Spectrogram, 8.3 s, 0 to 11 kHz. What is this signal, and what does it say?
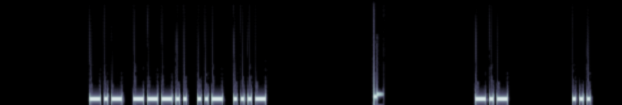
Morse code, heard as a keyed tone, about 25 wpm, spaced as for 17 wpm, 700 Hz. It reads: K8UV KS
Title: USA Call Signs - 4 Characters - 6x Character Spacing - 25wpm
